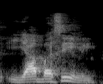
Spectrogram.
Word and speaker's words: Yabusele: Yazabelli? Yabusele. Yabusele. Yabuseli. Yeah, no, it's y'all pronouncing it wrong. Yeah, it's Yabasili.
